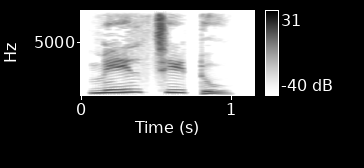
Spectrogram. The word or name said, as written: ಮೇಲುಚೀಟಿ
